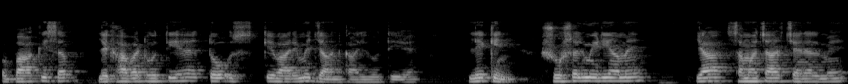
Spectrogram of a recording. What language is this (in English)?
Hindi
